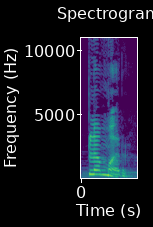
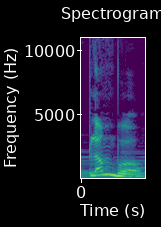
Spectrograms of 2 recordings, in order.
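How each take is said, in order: First: The b sound is silent in the word. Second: The b sound is pronounced in the word. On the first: The speaker calls it right. "Be silent here" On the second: The speaker calls it wrong. "It's not plumber"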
